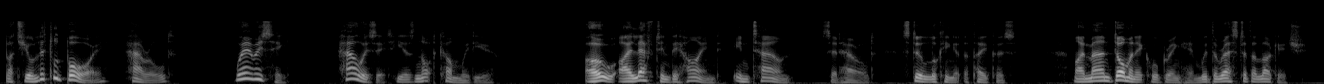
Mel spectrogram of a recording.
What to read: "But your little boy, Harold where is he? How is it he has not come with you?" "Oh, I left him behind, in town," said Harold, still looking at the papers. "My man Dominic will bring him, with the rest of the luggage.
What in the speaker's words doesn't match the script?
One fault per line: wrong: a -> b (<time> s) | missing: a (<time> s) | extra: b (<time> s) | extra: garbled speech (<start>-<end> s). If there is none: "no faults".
no faults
